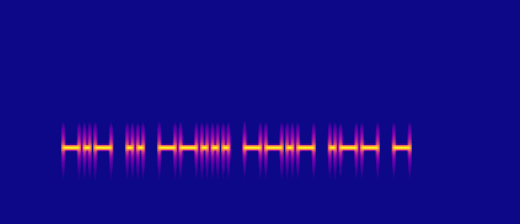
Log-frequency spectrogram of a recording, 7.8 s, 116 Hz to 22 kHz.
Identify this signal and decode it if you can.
Morse code, heard as a keyed tone, about 15 wpm, 700 Hz. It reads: KI7QWT
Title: USA Call Signs - 6 Characters - Repeated 2x - 15wpm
